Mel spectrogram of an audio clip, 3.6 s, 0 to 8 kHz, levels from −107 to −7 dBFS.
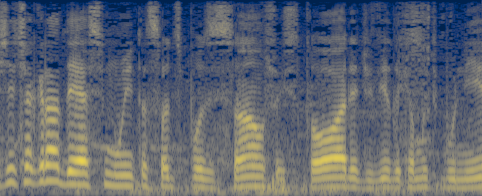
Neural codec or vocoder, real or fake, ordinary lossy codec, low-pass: none; real; none; none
